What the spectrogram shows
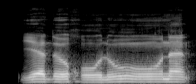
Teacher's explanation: دال حروف قلقلہ میں سے ہے، اس کے اوپر آواز کو ہلا کے پڑھیں گے، اور خا موٹے حروف میں سے ہے، اس کو ہم خوب موٹا پڑھیں گے۔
